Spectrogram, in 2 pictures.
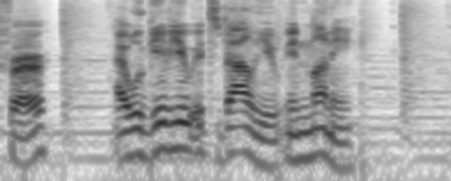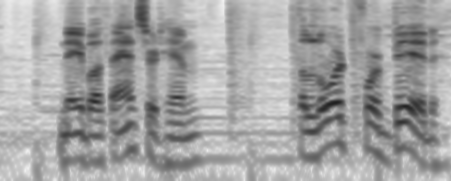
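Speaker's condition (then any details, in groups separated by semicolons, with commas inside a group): No condition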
